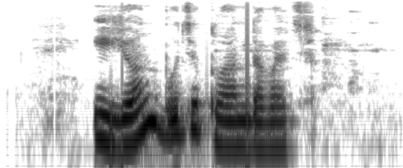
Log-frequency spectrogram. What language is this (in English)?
Belarusian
